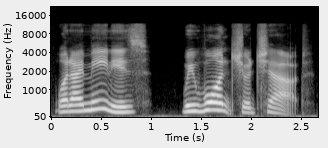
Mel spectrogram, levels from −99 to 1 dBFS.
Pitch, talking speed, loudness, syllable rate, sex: 215 Hz, 180 wpm, -16 LUFS, 3.9 syllables/s, female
